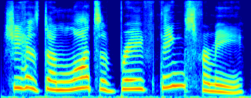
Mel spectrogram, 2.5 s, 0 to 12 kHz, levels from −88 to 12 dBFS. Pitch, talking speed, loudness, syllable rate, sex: 305 Hz, 215 wpm, -15 LUFS, 4.2 syllables/s, female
